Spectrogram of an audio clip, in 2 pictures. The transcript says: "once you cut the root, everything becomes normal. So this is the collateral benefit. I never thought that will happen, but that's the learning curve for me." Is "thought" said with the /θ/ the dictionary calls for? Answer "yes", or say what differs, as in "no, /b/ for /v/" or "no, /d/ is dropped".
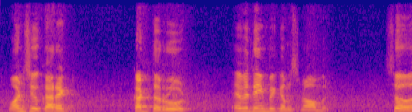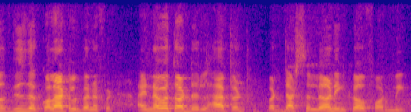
no, /t/ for /θ/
